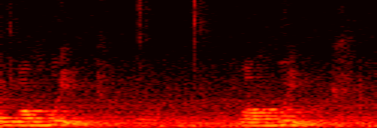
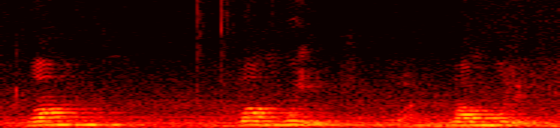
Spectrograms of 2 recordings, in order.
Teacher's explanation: And the one, the N at the end, has become an M. 1 week. If you watch me, I'll do it very slowly, and you can see that my lips close for the M.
